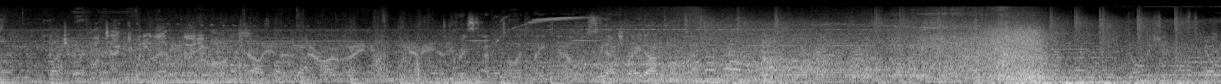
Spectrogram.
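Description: A layered sound-design mix of music with indistinct voices and aircraft and vehicle noise. A short high rising whistle comes about five seconds in, and a loud whoosh swells and fades about ten seconds in.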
